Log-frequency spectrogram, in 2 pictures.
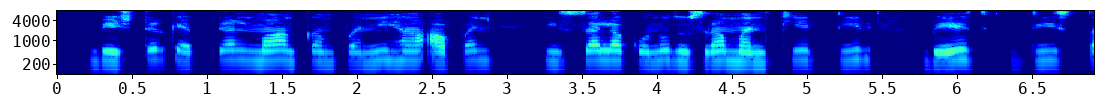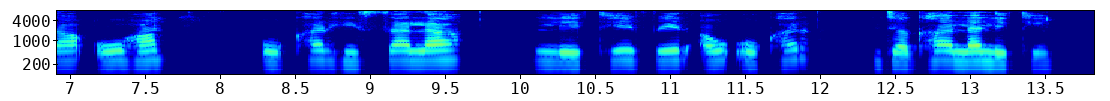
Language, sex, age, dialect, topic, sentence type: Chhattisgarhi, female, 25-30, Western/Budati/Khatahi, banking, statement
